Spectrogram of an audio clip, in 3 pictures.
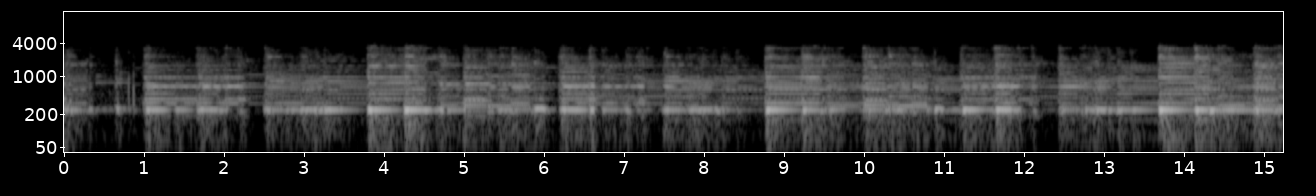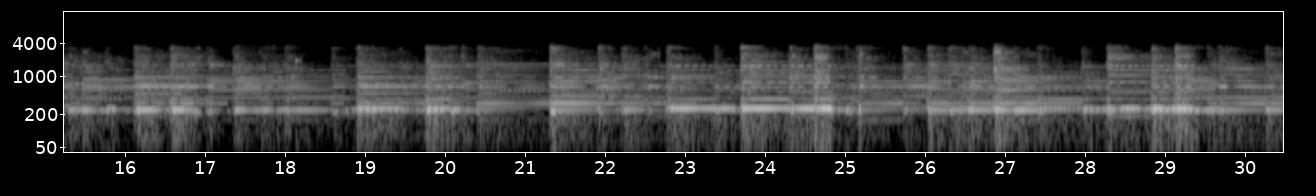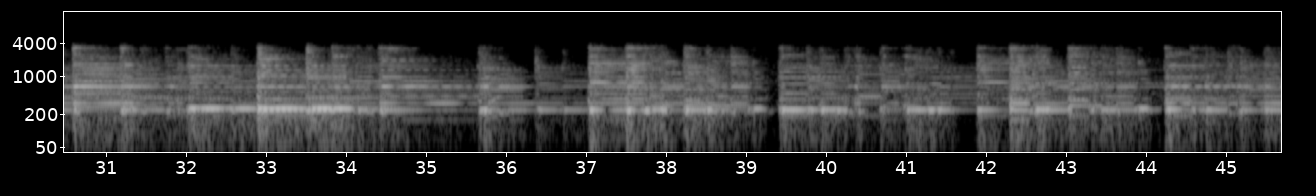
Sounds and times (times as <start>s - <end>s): Acoustic guitar: 0.0s - 45.6s
Strum: 0.0s - 45.6s.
